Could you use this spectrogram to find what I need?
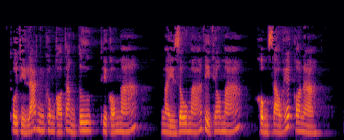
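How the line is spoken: Gentle old woman. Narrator (Vietnamese): Má chồng dịu dàng nói

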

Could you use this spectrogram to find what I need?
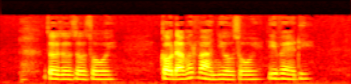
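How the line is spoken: Laughing. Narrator (Vietnamese): Lâm Tiểu Thanh bật cười

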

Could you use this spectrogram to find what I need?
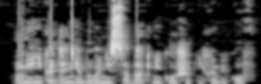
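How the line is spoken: Crisp clipped. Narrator (Russian): отчеканил Аспирин

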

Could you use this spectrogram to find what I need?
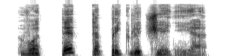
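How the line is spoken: Envious sigh. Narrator (Russian): завистливо вздохнул Сева

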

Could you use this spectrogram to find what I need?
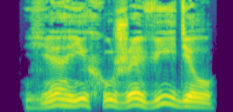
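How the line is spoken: Stunned whisper. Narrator (Russian): ошеломленно прошептал

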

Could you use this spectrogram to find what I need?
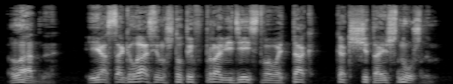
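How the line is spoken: Grumbling. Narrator (Russian): проворчал Дрибок

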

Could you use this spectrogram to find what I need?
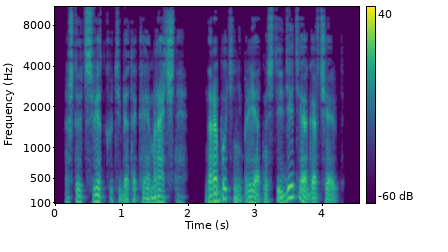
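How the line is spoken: Sudden whisper. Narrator (Russian): Лёлик вдруг спросил шепотом

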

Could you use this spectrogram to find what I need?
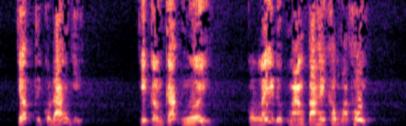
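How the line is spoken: Angry, through gritted teeth. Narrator (Vietnamese): Trần Lâm tức giận nghiến răng nói

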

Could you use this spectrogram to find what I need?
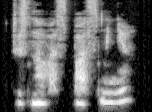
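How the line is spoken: Disbelieving whisper. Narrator (Russian): прошептала я, все еще не веря в происходящее

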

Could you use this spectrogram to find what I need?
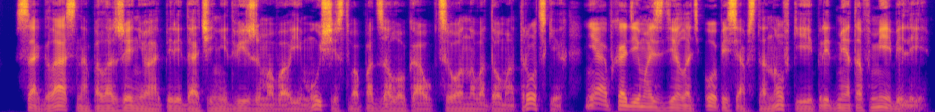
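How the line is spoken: Creaky voice. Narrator (Russian): скрипучим голосом проговорил Субботин

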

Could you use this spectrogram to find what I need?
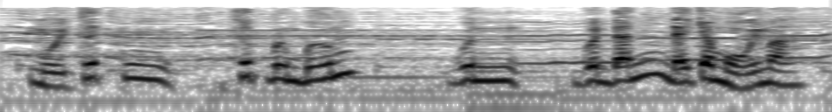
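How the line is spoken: Flustered stammering. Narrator (Vietnamese): Địch Dân bối rối, ấp úng nói

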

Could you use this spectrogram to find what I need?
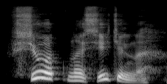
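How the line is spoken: Sighing old hermit. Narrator (Russian): вздохнул отшельник

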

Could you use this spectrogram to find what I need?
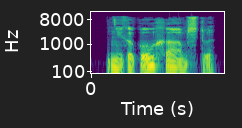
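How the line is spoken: Soft reply. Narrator (Russian): мягко ответила

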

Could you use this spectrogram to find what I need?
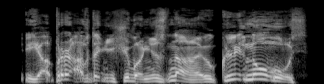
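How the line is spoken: Shouting. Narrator (Russian): закричал он

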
